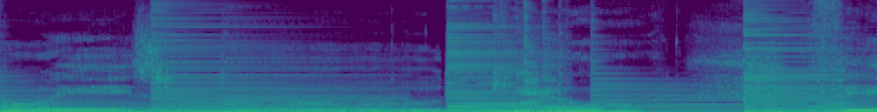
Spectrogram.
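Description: Acoustic guitar strummed in a slow ballad, with a man singing a wavering melody line over the chords. A handful of strums ring out, with the sound dipping briefly about three seconds in.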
